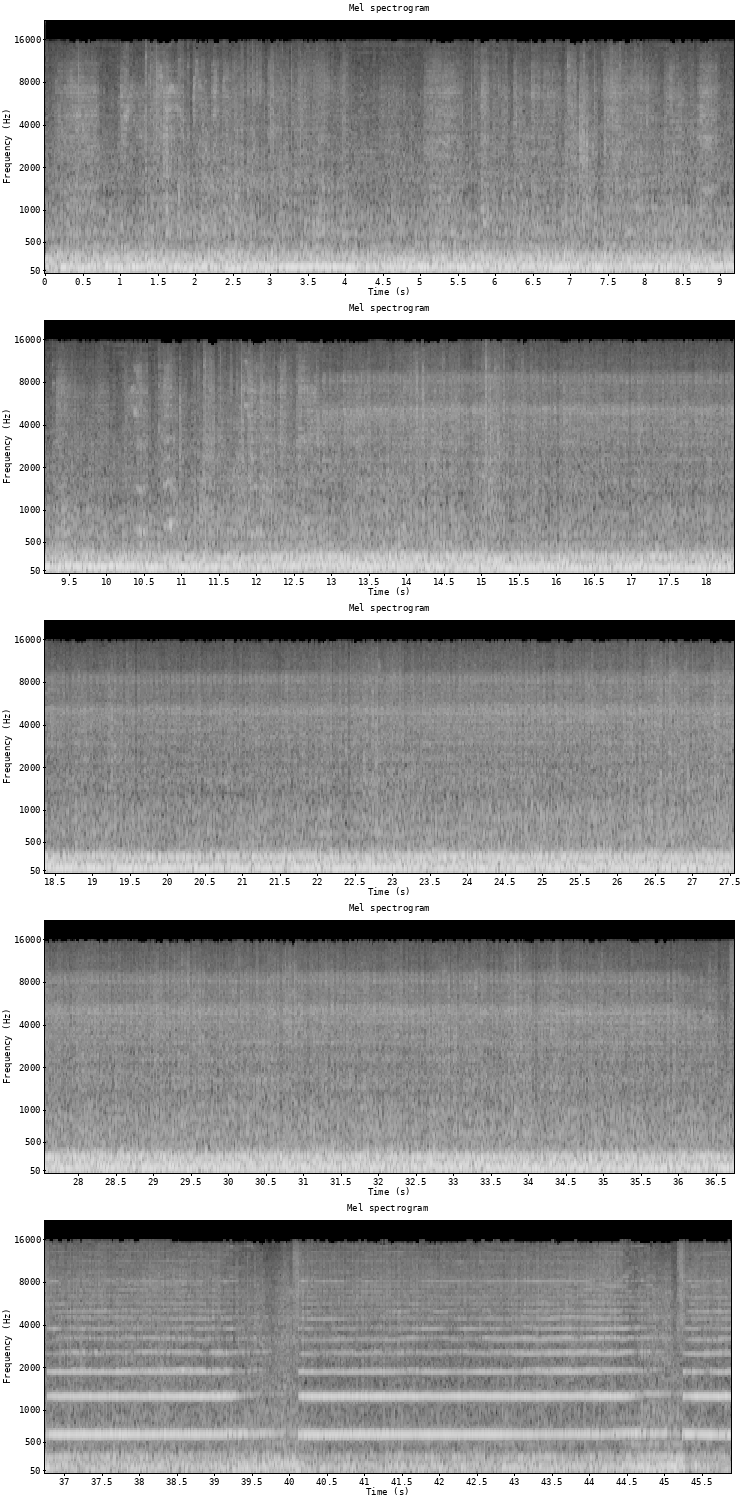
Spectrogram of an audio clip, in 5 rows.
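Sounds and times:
electric locomotive humming: 0.0 - 45.9
locomotive horn blast: 36.6 - 45.9.

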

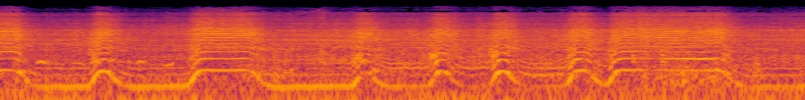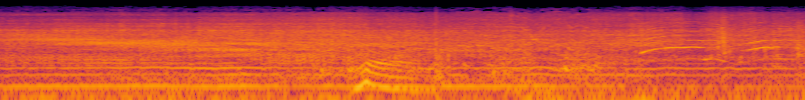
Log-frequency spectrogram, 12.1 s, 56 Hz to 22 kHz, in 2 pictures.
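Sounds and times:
small two-stroke engine revving: 0.0 - 12.0.

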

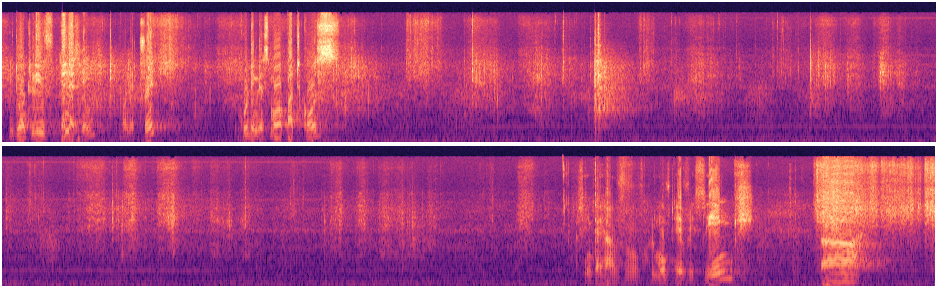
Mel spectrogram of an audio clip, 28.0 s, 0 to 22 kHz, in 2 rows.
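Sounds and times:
plastic bag crinkling: 0.0 - 16.2, 26.2 - 28.0.

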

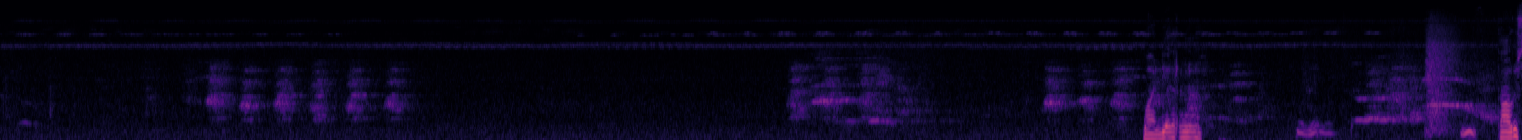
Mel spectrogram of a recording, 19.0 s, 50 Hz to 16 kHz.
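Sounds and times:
insects droning: 0.0 - 19.0
short pitched calls: 13.1 - 18.8.

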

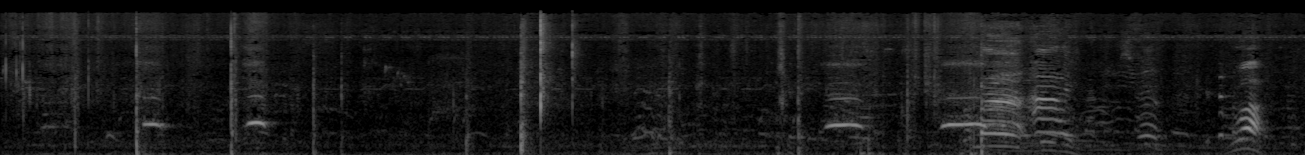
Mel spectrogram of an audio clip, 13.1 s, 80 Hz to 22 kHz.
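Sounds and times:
foot kicking plastic ball: 2.2 - 3.6.

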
